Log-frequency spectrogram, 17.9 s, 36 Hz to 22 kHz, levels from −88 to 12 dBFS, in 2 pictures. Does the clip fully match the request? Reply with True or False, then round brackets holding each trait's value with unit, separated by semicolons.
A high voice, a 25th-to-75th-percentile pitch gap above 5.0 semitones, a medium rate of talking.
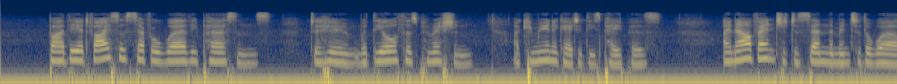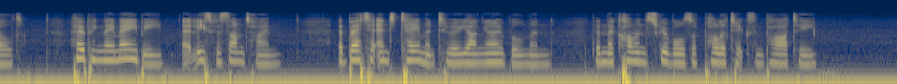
False (195 Hz; 3.5 semitones; 165 wpm)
